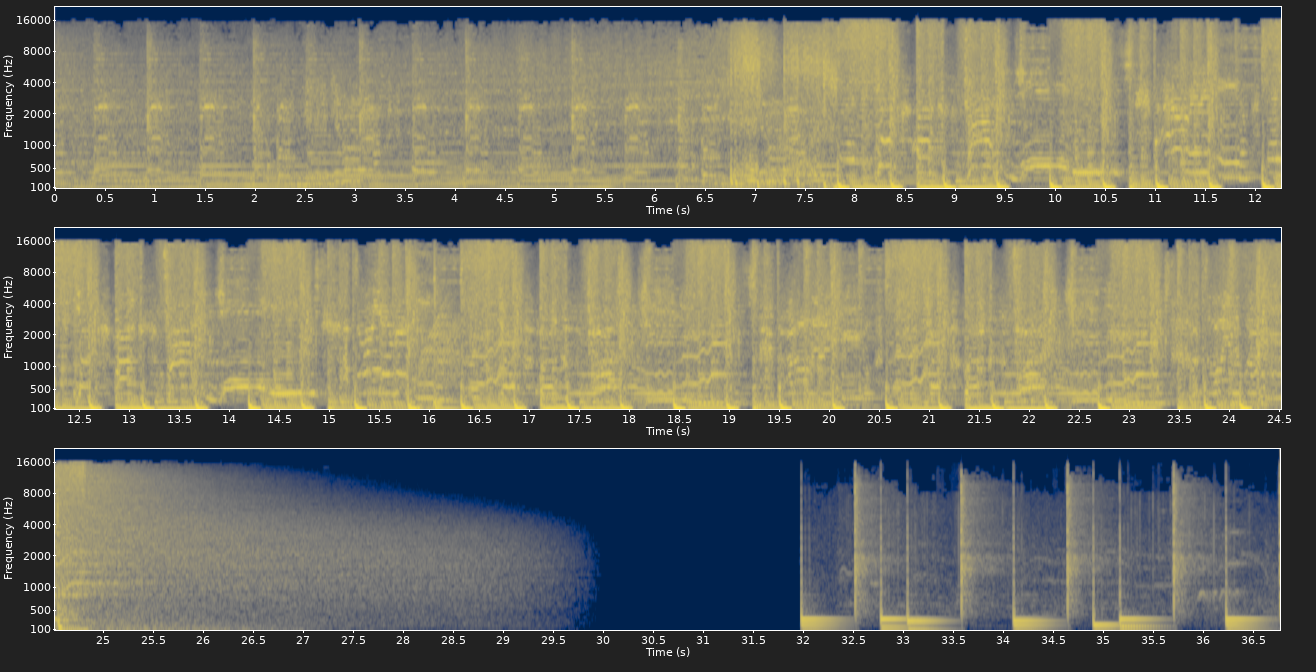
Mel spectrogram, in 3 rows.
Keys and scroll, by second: 20.1-24.1 typing, 30.8-36.7 typing.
